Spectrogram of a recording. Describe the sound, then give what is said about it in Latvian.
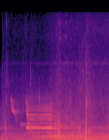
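Train horn sounding as the train nears someone walking beside the rails on an unlit track path: a sustained, multi-tone blast rises over a steady rumbling, noisy background and then fades. “Re, kur jau vilciens signalizē, esmu pārāk tuvu sliedēm, bet man citas ceļa īsti nav.”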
